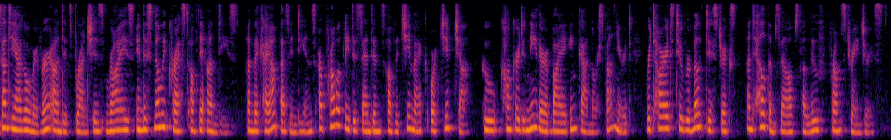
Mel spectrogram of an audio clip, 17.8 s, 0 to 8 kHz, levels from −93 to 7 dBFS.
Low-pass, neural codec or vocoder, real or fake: 7.2 kHz; none; real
